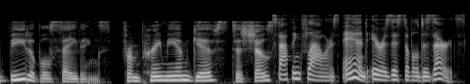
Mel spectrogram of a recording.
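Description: From 2.73 s to the end, the speech runs at the wrong sample rate. It lurches into a higher, faster delivery, about 1.38 times normal speed and about 5.5 semitones up in pitch, so voices sound chipmunk-like and rushed. Pitch and tempo shift together because the samples are played back faster than they were captured, with no rate conversion. The ratio fits audio recorded at 16 kHz being played at 22 kHz.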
